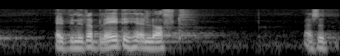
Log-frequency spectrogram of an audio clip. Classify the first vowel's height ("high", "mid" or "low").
low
